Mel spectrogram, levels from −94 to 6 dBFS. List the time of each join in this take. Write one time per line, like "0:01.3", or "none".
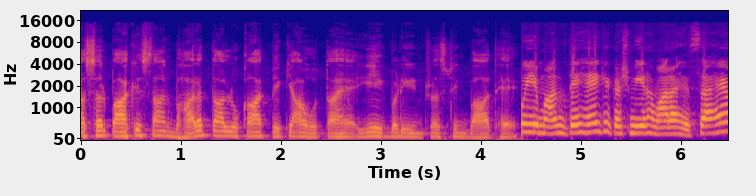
0:04.4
